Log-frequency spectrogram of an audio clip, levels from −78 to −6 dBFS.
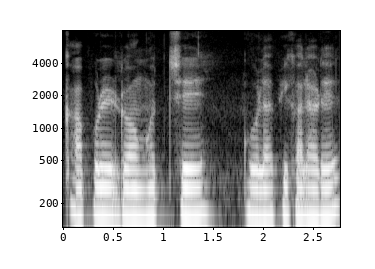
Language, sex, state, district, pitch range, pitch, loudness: Bengali, male, West Bengal, Paschim Medinipur, 135-140 Hz, 140 Hz, -13 LUFS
